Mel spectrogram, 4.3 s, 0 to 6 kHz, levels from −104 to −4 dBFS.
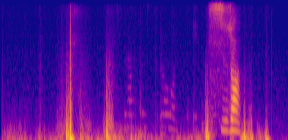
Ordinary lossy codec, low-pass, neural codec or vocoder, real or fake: AAC, 48 kbps; 5.4 kHz; codec, 16 kHz in and 24 kHz out, 1 kbps, XY-Tokenizer; fake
